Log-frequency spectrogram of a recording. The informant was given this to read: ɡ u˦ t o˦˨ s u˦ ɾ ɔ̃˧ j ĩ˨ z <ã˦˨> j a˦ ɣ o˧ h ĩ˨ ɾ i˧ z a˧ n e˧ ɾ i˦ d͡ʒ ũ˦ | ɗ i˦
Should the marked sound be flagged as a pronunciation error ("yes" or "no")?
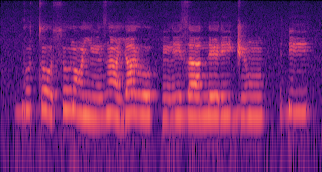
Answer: no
